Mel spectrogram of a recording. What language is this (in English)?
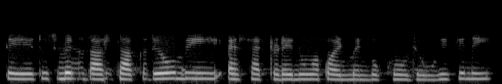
Punjabi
